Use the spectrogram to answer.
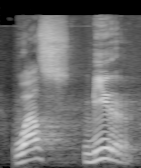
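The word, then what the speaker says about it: وَاصْبِرْ: was was nah hati-hati bukan s dalam bahasa Indonesia tapi shaod shaod Wasbir. Wasbir. 1 2 3. Wasbir. Sekali lagi 1 2 3. Wasbir. Hati-hati jangan baca wasbir bukan wasbir. Kalau wasbir itu sudah tidak sama lagi artinya. Tapi kalau wasbir maka sabarlah artinya. Artinya maka sabarlah. Kalau ganti pakai sin wasbir itu sudah lain lagi artinya.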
